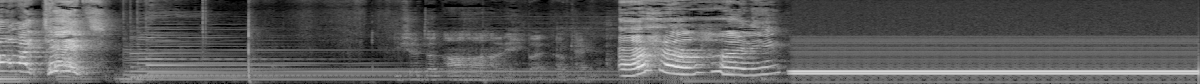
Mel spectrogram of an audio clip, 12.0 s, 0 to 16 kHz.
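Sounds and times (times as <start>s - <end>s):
telephone dial tone: 7.9s - 12.0s.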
